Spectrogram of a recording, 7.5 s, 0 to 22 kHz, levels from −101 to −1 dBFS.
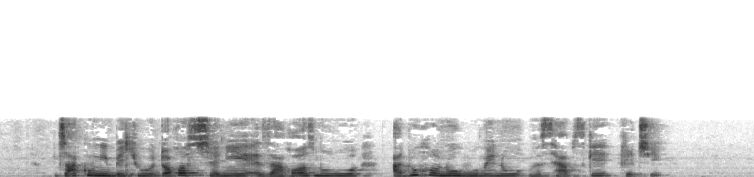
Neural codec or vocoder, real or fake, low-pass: none; real; 7.2 kHz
